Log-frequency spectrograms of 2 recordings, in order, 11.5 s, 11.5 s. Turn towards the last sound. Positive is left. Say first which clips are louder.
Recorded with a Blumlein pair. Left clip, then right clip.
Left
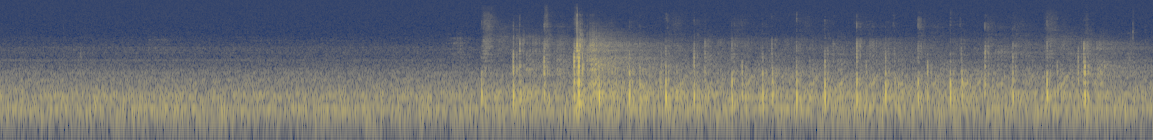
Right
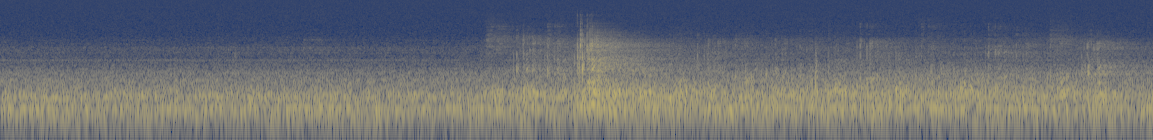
# left 8 dB
turn(degrees=45)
